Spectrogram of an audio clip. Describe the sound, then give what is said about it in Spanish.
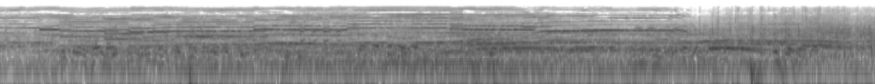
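Bagpipes play a sustained, droning melody with bright reedy notes at Pradejón's football ground in La Rioja, Spain, welcoming the fans and team of Atlético Lugones, heard over a continuous crowd murmur with some applause and voices throughout. “Por cierto, el Pradejón, que ayer tuvo un detalle, recibiendo allí en La Rioja a los aficionados y al equipo del Atlético Lugones con el sonido de las gaitas.”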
